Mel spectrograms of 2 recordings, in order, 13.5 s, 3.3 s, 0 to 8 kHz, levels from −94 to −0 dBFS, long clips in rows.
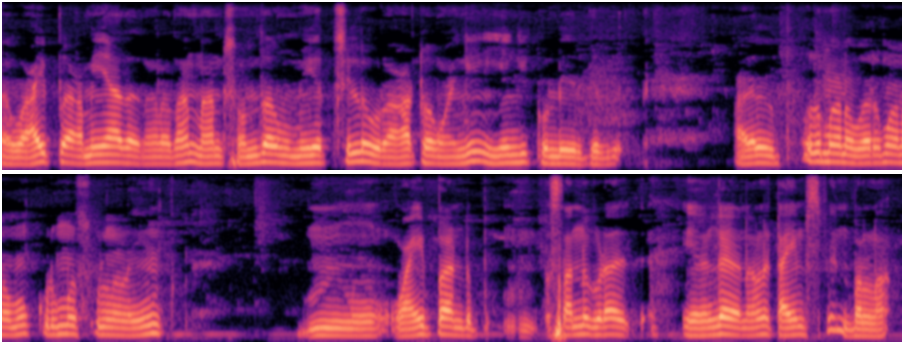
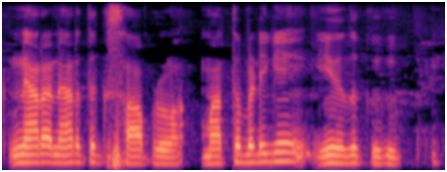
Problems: none marked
